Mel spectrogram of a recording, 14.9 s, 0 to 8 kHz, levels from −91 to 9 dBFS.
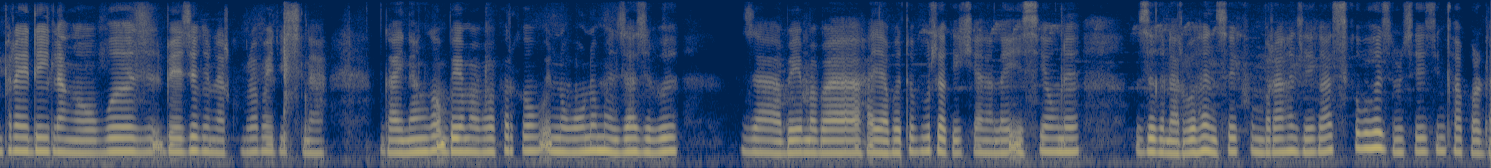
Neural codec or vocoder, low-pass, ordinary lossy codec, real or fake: none; none; none; real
